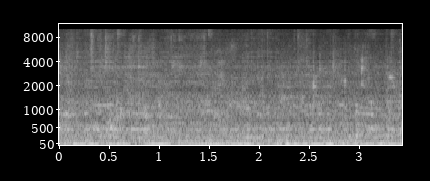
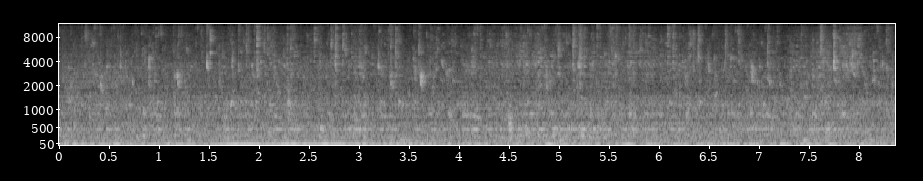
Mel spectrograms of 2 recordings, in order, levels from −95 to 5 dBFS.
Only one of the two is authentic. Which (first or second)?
second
